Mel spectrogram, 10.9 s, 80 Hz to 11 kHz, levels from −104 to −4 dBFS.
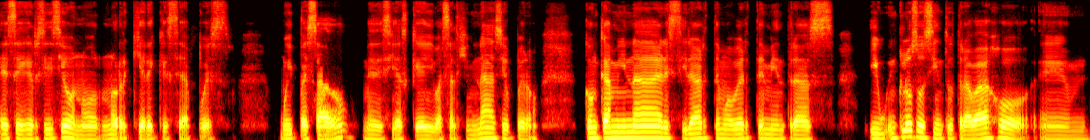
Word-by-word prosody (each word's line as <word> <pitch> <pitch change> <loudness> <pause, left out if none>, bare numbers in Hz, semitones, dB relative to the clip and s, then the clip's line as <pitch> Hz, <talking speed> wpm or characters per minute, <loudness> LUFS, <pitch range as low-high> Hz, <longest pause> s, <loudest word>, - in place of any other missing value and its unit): es 110 - -1
ejercicio 115 +5 +1
o - - 0
no 105 -1 -1
no 105 +1 -1
requiere 425 0 +1
que - - -10
sea, - - -4
pues, 445 +3 -7 0.5
muy 110 0 -3
pesado, 105 +7 +2
me 110 -4 -5
decías 105 0 -4
que 100 - +1
ibas 100 -1 -2
al - - -4
gimnasio, 115 +2 -4
pero 100 - -3 0.4
con 130 0 +1
caminar, 135 0 +5
estirarte, 125 -1 -1
moverte 115 +3 -1
mientras, 105 -2 -3 0.3
i 120 - -2
u 115 - -7
incluso 150 +2 +3
si 125 - -5
en 110 - -5
tu - - -3
trabajo, 120 +5 +3
em, 100 -1 -10
115 Hz, 170 wpm, -23 LUFS, 105-135 Hz, 0.5 s, caminar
